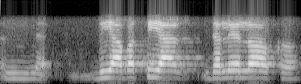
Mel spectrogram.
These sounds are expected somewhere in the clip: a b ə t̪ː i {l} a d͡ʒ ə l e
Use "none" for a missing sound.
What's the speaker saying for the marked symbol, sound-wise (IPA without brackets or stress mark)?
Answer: none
